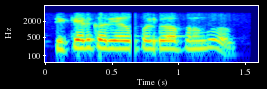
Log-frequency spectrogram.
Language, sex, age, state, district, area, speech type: Odia, male, 45-60, Odisha, Kendujhar, urban, conversation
